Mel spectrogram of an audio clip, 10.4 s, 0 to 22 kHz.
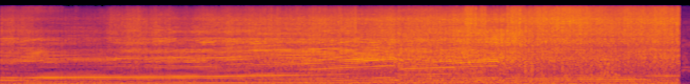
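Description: A Ducati Superleggera V4 motorcycle engine roars loudly and steadily while riding, its pitch climbing through gear changes with strong wind rush, then cutting off abruptly at the end.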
